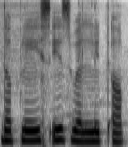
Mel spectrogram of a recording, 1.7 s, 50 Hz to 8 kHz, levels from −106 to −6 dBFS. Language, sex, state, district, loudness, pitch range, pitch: English, female, Assam, Kamrup Metropolitan, -11 LUFS, 180-200 Hz, 195 Hz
